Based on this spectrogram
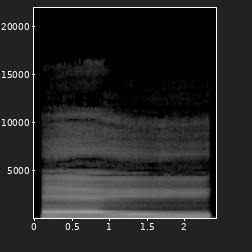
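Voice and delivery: えー held, gliding into い with the e shape; e moving to i. Shown as a demonstration. Voice teacher gliding from e to i. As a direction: keep the e mouth into i. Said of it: "そのままいに行きます".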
